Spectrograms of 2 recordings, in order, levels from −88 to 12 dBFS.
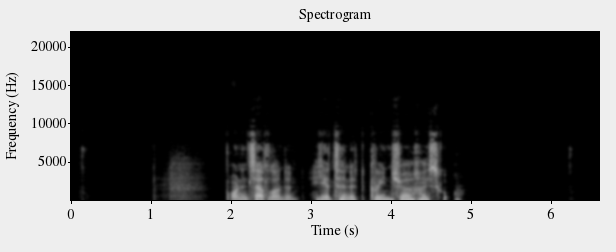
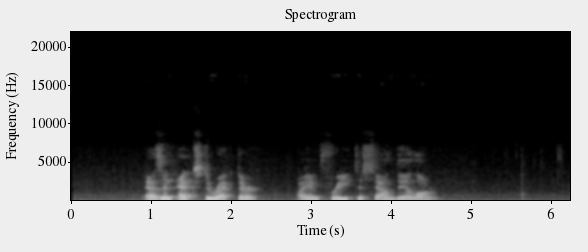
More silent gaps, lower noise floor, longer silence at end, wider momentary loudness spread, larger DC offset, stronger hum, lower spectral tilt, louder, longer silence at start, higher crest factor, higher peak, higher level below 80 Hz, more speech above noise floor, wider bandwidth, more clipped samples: first, 1.79-1.95 s vs none; about the same, -53 dBFS vs -53 dBFS; about the same, 1.75 s vs 1.65 s; about the same, 11 LU vs 10 LU; neither; neither; second, -3 dB/octave vs -7.5 dB/octave; second, -24 LUFS vs -17 LUFS; first, 1.35 s vs 0.9 s; about the same, 22 dB vs 18 dB; second, -6 dBFS vs -2 dBFS; second, -68 dBFS vs -50 dBFS; second, 28 dB vs 37 dB; first, 9.6 kHz vs 7.4 kHz; neither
